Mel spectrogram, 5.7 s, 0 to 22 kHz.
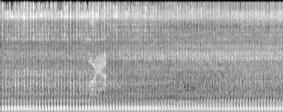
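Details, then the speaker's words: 1963 Honda CB77 305 Super Hawk twin, cold: loud, lopsided chuffing exhaust running on one cylinder because a spark plug lead was unplugged. Something had apparently been living in the exhaust pipe. "she's definitely a rudder runner but i think something was living in this pipe we seem to be a one lunger right now as opposed to a twin"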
